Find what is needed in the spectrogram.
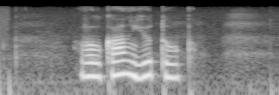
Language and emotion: Russian, neutral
